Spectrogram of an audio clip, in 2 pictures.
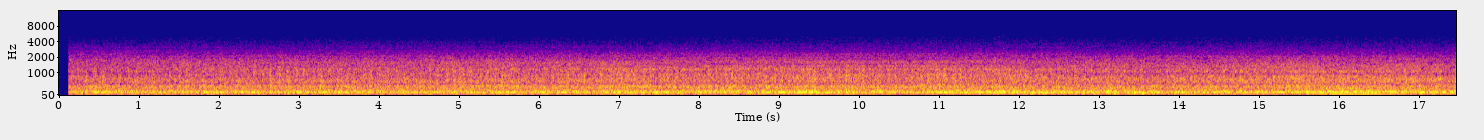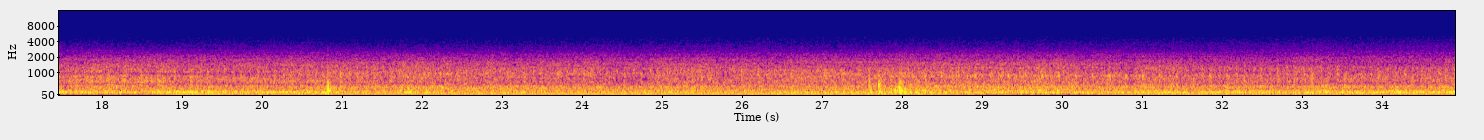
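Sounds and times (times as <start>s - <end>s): car engine cruising hum: 0.2s - 34.9s
tyre and road noise: 14.9s - 34.9s.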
